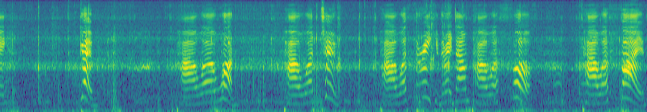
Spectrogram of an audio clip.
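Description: A rowing coxswain shouting short calls about every two seconds, in time with the strokes, as the crew takes ten power strokes. Beneath them are the rush of water along the hull and low knocks from the oars and slides.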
